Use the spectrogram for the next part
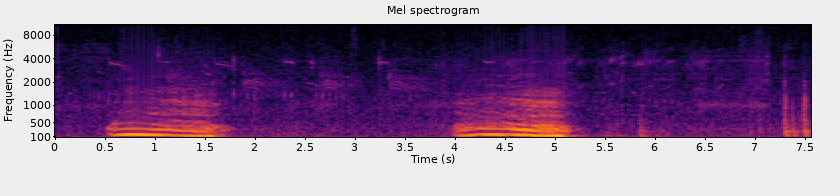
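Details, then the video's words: Giant male lion roaring as it passes a vehicle: two long, deep, harmonic-rich roars about a second each, separated by a three-second pause, followed by faint short grunts and a few clicks near the end. "Giant male lion roaring past vehicle"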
